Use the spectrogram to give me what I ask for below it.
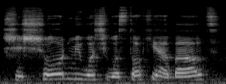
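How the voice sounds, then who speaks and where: A woman's voice: mid-range voice, normal speed, low-quality recording. Storytelling woman, a chatty interview guest. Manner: animated retelling with acted-out quotes and frequent chuckles. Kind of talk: casual personal storytelling.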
